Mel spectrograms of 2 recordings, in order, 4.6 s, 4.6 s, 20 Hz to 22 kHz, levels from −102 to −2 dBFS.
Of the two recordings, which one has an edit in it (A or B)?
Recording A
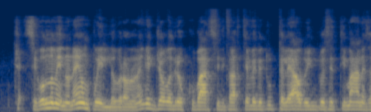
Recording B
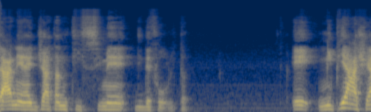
A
